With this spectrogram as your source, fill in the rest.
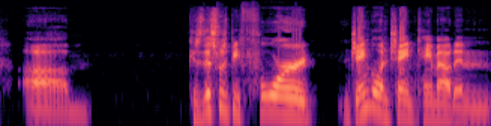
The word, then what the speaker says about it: Django: in he was in Jango and chain that his great his great cameo in Jango and chain when Jamie Fox spells his name and he's like the D is silent Fran oo's just like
